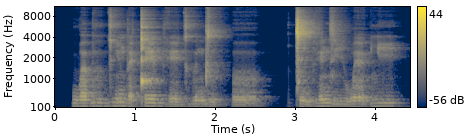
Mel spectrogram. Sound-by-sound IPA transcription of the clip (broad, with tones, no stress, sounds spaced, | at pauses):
w ɐ˦ ɓ ɯː˦ ɡʱ ĩ˦ b ɛ˨ ǃ eː˦ bʱ eː˨ ɡʱ ɯ˦ n d ɯ˨ | ɤː˨ | ǀ ĩ˨ bʱ ẽ˦ n z iː˨ w ɛ̃˦˨ | ʎ iː˦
